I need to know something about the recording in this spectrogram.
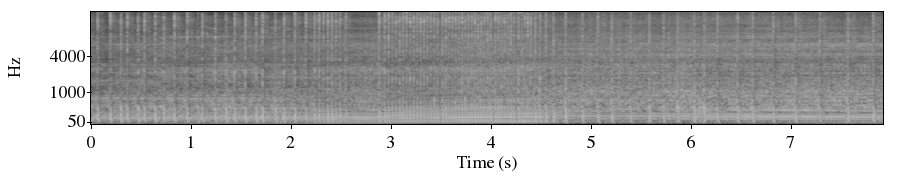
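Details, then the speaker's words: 70-year-old Victa 18 two-stroke mower after ground-up rebuild: fires crisp and even, briefly revs up, settles into a steady buzz; healthy running. "Definitely sounds healthy. Hell yeah."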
